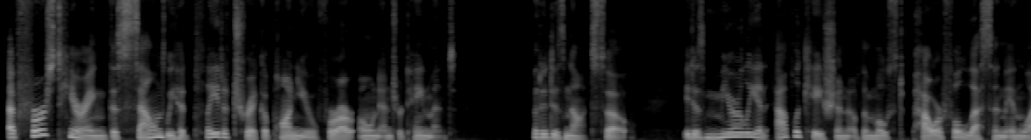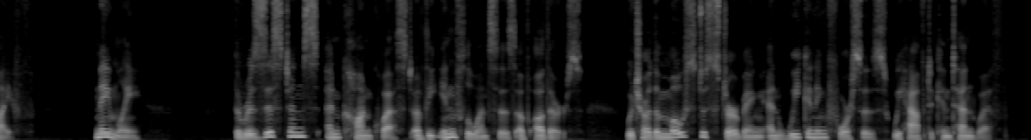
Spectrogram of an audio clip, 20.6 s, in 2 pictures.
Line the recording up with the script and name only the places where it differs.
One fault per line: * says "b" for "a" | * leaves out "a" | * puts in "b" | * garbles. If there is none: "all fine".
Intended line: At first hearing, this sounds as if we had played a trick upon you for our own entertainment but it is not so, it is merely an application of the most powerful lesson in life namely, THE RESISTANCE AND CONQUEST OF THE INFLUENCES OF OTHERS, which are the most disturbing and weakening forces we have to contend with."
* leaves out "as if"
